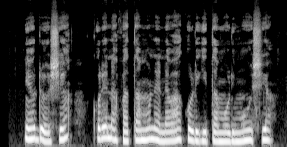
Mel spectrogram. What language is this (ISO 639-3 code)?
kik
